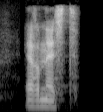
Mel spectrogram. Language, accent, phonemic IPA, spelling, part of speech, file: French, France, /ɛʁ.nɛst/, Ernest, proper noun, LL-Q150 (fra)-Ernest.wav
- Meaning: a male given name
